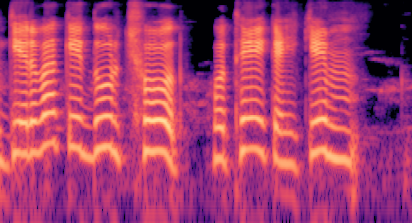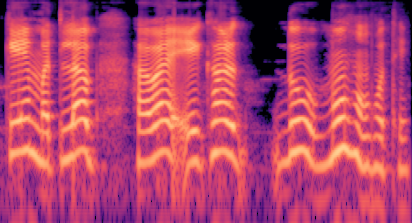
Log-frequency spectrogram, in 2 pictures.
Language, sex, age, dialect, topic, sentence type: Chhattisgarhi, female, 36-40, Western/Budati/Khatahi, agriculture, statement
